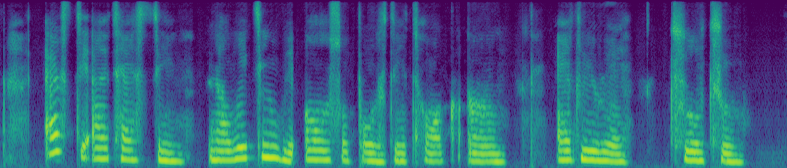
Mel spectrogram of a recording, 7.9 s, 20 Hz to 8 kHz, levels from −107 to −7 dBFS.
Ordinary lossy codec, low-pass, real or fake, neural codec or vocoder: none; none; fake; codec, 16 kHz, 2 kbps, FreqCodec, smaller model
